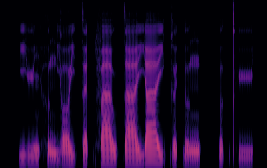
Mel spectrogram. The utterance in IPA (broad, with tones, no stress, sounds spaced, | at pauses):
j yː˨ n h ʊ˨˩ ŋ j ɔː˨˥ j t̪ ɐ˨˥ t̚ f aː˨˧ w t̪ aː˨˧ j aː˥ j k ɵ˧ t̚ ʊ˧ ŋ | ʊ˨˥ k̚ pʰ yː˨ t̚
